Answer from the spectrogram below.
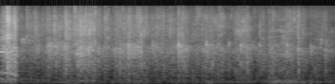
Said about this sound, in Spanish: ¿Cuánto? Da un aplauso al Señor.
